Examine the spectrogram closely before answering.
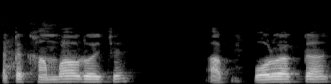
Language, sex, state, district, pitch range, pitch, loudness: Bengali, male, West Bengal, North 24 Parganas, 120-130 Hz, 125 Hz, -18 LUFS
